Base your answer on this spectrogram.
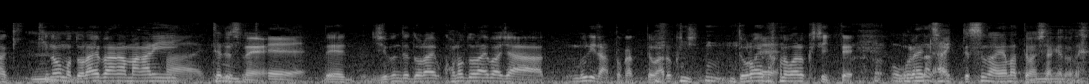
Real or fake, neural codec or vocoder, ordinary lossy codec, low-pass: real; none; MP3, 48 kbps; 7.2 kHz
